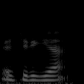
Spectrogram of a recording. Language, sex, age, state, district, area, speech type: Tamil, female, 60+, Tamil Nadu, Namakkal, rural, spontaneous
